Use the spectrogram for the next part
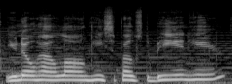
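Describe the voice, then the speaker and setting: An actor playing a dainty, polite Southern belle adventurer with a Southern US accent in a fantasy audio drama. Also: female voice, medium pitch, fairly even intonation, moderate pace, dark tone, soft background music, close to an everyday voice. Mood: curious, composed. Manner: genteel, courteous.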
